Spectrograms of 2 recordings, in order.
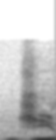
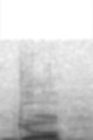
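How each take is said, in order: First: The G is a soft sound, as in giraffe. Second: The G is a hard sound, as in go. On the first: "or G like in giraffe" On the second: "a hard G like G"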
